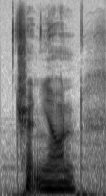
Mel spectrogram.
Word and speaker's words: Trintignant: Trintignant.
